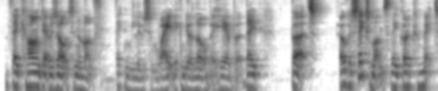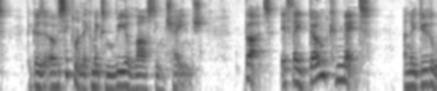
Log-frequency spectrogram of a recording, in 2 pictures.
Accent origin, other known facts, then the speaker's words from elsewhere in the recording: Machynlleth, Wales, United Kingdom; Machynlleth, where I grew up in Mid Wales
